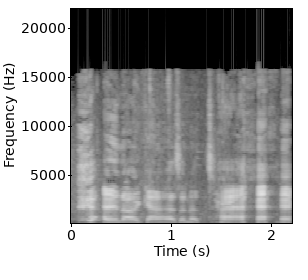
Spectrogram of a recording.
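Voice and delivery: laughing. Real, not acted. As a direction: burst out laughing mid-sentence. Surprised laughing at game effect.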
